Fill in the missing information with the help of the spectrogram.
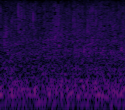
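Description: Steady rain falls continuously, a soft, even hiss of countless drops with no pauses or voices, fairly quiet and constant throughout.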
